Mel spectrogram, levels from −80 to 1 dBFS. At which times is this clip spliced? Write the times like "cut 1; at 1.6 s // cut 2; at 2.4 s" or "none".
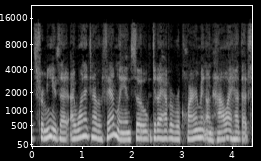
none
